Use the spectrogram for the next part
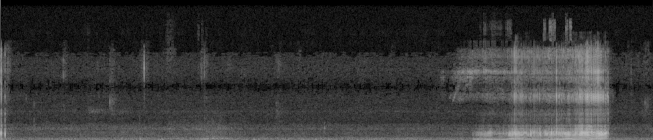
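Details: Quiet room hiss for several seconds, then one loud, rough snore from a sleeping Chihuahua, a buzzing nasal rattle lasting about a second.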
